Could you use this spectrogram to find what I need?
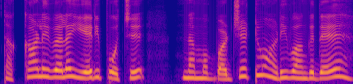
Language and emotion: Tamil, fearful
